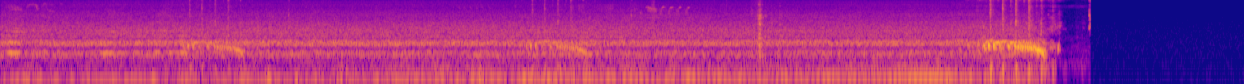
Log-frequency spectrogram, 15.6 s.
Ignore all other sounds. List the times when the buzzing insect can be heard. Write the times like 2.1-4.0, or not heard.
0.0-13.2.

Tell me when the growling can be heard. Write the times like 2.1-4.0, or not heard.
not heard.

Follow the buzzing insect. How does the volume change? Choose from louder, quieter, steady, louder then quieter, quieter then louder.
steady.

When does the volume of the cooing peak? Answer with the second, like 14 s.
13 s.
